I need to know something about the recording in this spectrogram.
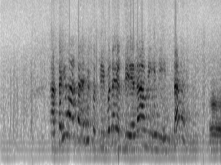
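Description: A woman speaks warmly, heard through an old, hissy recording.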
